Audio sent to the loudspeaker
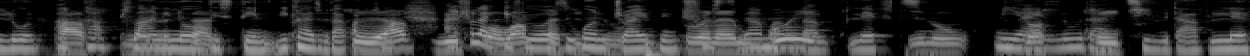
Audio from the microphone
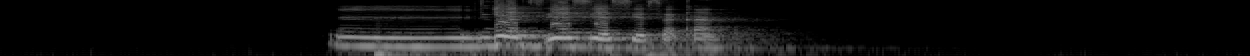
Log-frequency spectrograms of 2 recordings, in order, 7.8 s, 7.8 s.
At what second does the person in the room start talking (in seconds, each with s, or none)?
2.1 s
